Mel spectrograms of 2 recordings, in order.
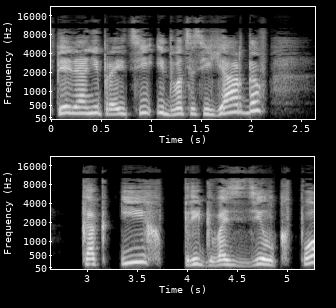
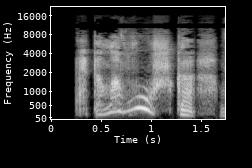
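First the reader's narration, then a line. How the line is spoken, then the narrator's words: Breathed-out exclamation. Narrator (Russian): выдохнул Сэм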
